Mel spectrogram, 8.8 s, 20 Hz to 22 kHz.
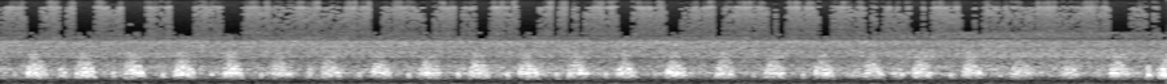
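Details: Rapid, regular whooshing fetal heartbeat at about 160 beats per minute at 11 weeks 0 days of pregnancy, recorded with a Sonoline B pocket fetal Doppler.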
